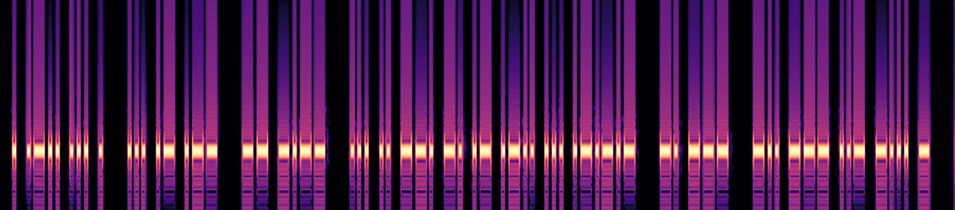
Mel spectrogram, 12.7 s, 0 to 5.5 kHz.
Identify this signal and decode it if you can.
Morse code, heard as a keyed tone, about 25 wpm, 600 Hz. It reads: ELSE SAW MY SIGNALS. NO DOUBT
